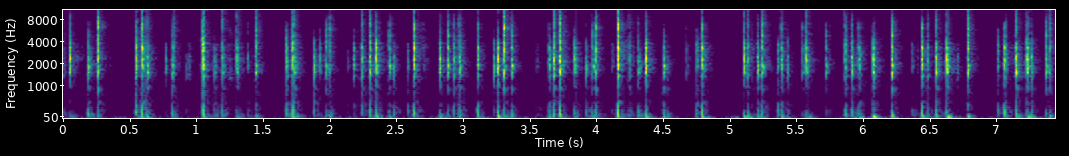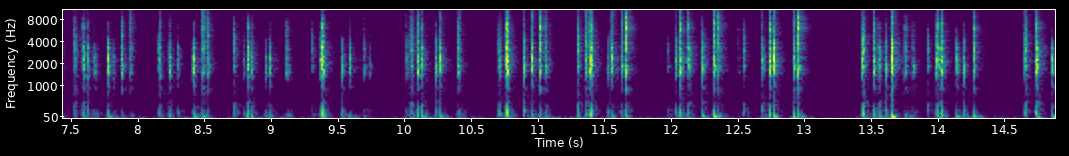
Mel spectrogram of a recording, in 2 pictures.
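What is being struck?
Hollow plastic jack-o'-lantern figure.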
